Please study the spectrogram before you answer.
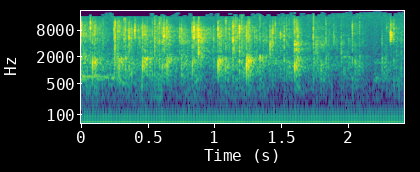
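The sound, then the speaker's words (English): A faint round of applause for a reader after a Bible story, a small group clapping in quick, uneven patters over a low steady hum. “a big round of applause to us.”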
